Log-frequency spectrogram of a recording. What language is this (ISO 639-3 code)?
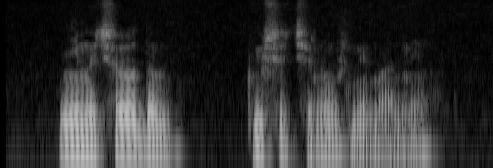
chm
